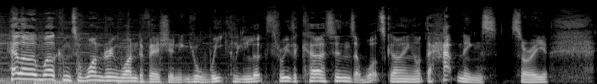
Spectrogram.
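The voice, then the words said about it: Smooth steady podcast-host voice. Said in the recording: “just crack on, like no change in your voice or anything. You've just got a masterful podcast voice.”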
